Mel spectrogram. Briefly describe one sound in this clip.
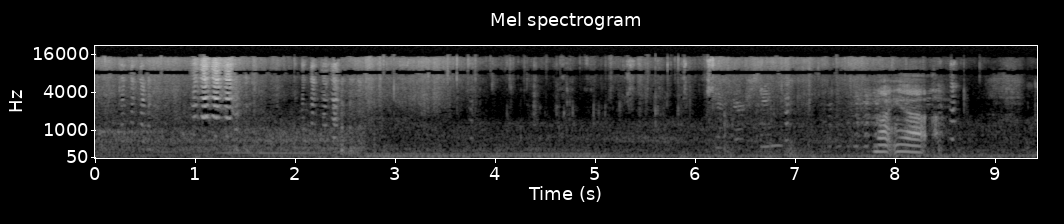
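A young goat kid bleats in a high voice.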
